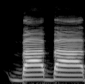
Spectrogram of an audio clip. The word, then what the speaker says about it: baba: So depending on how you're saying it, it could be baba, chin, baba. Emphasis is on the first syllable. Baba. Then there's baba baba. Emphasis is on the second syllable syllable. That means to go down.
